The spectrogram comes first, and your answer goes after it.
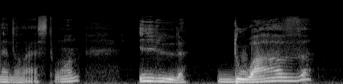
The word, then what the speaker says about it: doivent: All right, and then the last one, ils doivent. So same thing, classic ending for the plural form, E-N-T here, okay, but then you don't pronounce it. Doivent, doivent. Elles doivent.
